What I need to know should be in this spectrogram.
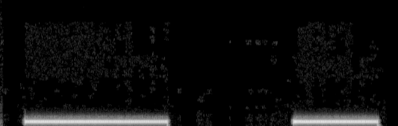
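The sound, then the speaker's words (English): A telephone tone while dialing a number: two steady, mid-pitched tone bursts, the first about two seconds long and the second about one second, separated by a short silence. “I'm going to dial his number.”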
